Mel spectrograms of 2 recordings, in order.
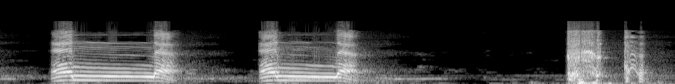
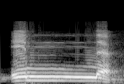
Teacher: Shadda means the letter is doubled, so you have to hold it.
